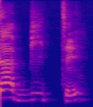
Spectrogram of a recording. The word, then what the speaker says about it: habitez: Et la 2e question, est-ce que vous Alors attention ici ce H là n'est pas prononcé, donc il y aura une liaison un peu je l'ai dit un peu comme un Z. Est-ce que vous habitez à ?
